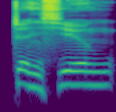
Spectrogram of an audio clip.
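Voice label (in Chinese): "振兴", Chinese; HSK6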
